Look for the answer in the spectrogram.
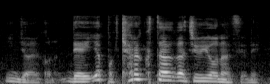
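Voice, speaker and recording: A man hosting a podcast, talking in a relaxed, chatty way with plenty of fillers. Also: medium pitch, rapid-fire. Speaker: podcast host. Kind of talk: casual chat.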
